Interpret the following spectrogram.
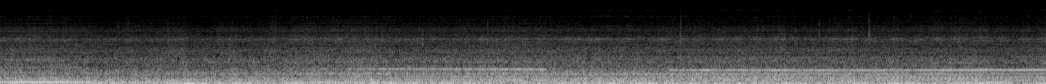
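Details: Steady low hum under road noise with a faint intermittent whine from a Suzuki APV automatic with 67,000 km, heard above 50 km/h; owner suspects the automatic transmission, not confirmed.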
